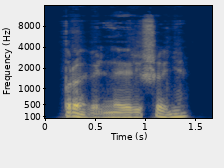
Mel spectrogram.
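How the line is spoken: Muttered. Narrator (Russian): пробормотал он

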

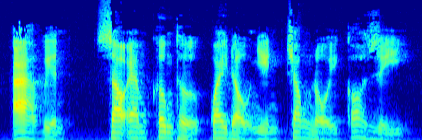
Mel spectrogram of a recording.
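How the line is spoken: Gentle, pitying, gloomy smile. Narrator (Vietnamese): An Tài … mỉm cười, nụ cười ảm đạm, ánh mắt lộ ra thương hại … nhẹ nhàng hỏi

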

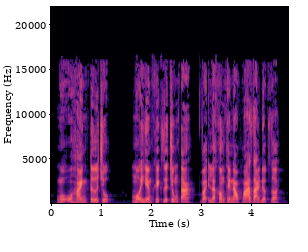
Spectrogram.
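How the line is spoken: Laughing loudly. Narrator (Vietnamese): cười to

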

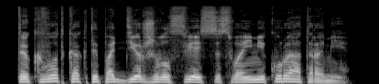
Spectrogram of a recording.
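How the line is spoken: Disbelieving whisper. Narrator (Russian): прошептал Алёша, неверяще

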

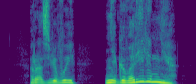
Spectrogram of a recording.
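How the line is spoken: Smiling through tears. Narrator (Russian): продолжала она, улыбаясь сквозь слезы

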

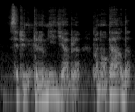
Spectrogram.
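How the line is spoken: Murmuring. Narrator (French): murmura Richelieu

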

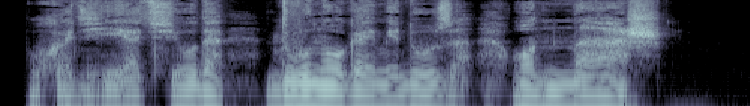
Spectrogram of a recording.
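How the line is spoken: Hissing. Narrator (Russian): Первая зашипела

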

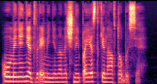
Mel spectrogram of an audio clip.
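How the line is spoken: Dry. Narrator (Russian): сухо отвечает

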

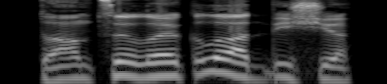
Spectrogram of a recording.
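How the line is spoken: Moaning. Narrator (Russian): простонал староста

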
